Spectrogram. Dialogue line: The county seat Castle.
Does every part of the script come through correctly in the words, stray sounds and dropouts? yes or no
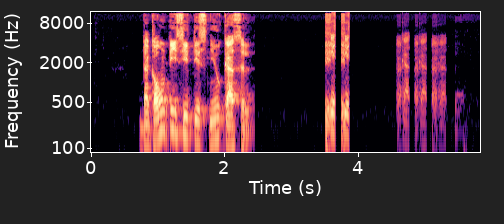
no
